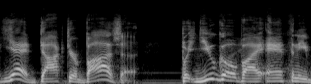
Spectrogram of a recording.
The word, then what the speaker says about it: Bozza: But really, in Italian, it's Bozza. So to me, it should be Bozza.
